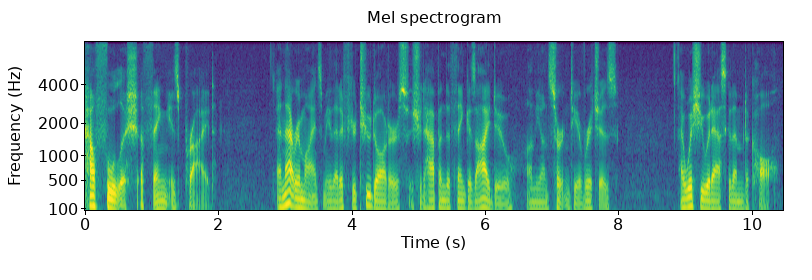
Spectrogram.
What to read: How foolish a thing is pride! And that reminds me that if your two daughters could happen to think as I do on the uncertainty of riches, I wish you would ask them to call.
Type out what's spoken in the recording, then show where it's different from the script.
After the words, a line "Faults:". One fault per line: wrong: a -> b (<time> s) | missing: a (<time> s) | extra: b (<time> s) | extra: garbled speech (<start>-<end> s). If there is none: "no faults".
How foolish a thing is pride! And that reminds me that if your two daughters should happen to think as I do on the uncertainty of riches, I wish you would ask them to call.
Faults:
wrong: could -> should (4.9 s)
